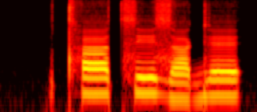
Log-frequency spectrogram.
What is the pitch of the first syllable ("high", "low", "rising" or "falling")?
high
